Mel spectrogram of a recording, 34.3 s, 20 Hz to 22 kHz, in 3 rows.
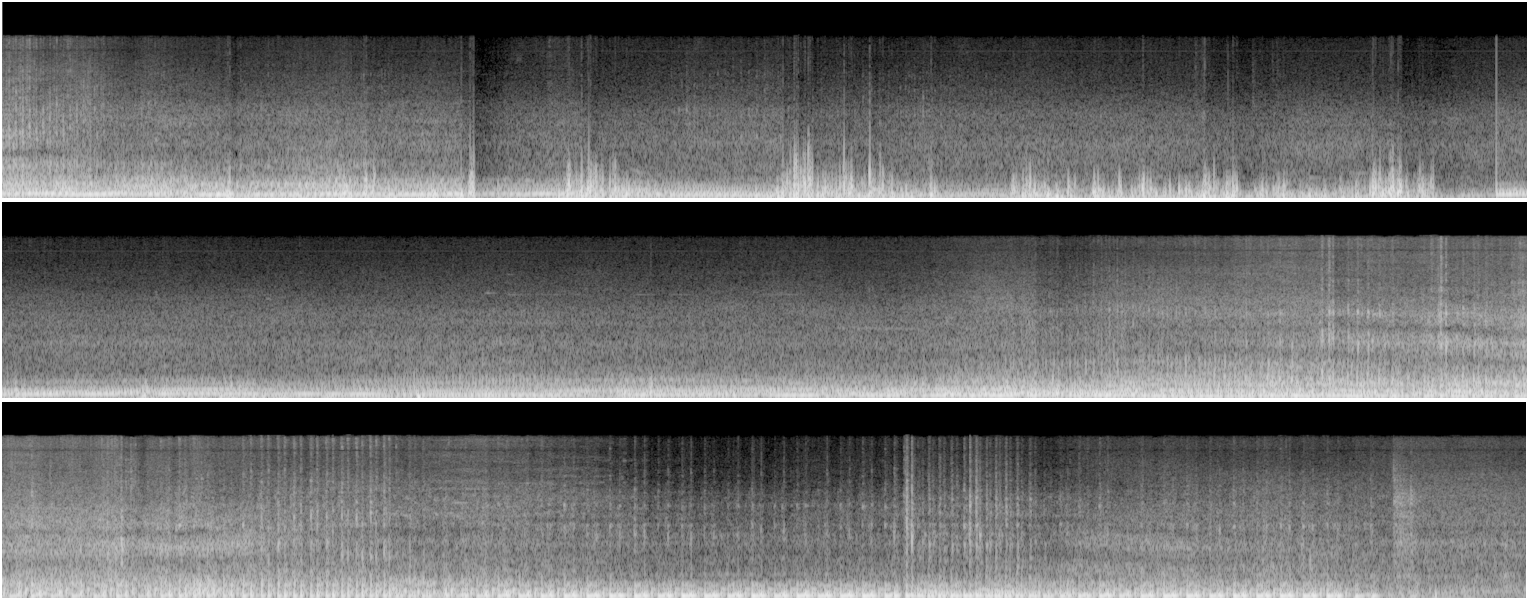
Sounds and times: Outside, urban or manmade: 0.0 - 34.3.

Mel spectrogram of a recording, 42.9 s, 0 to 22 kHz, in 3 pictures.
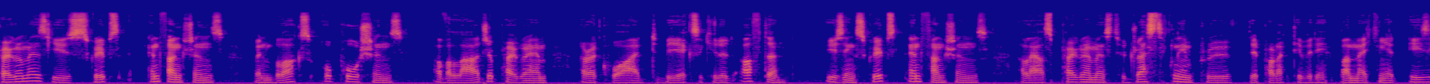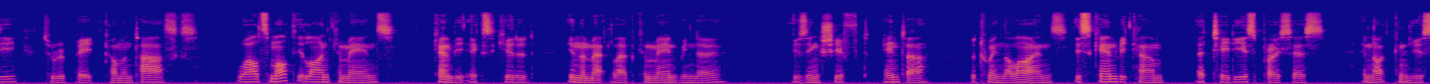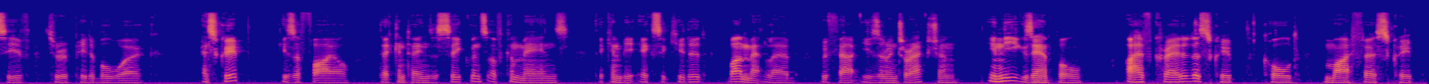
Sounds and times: Speech: 0.0 - 42.8.

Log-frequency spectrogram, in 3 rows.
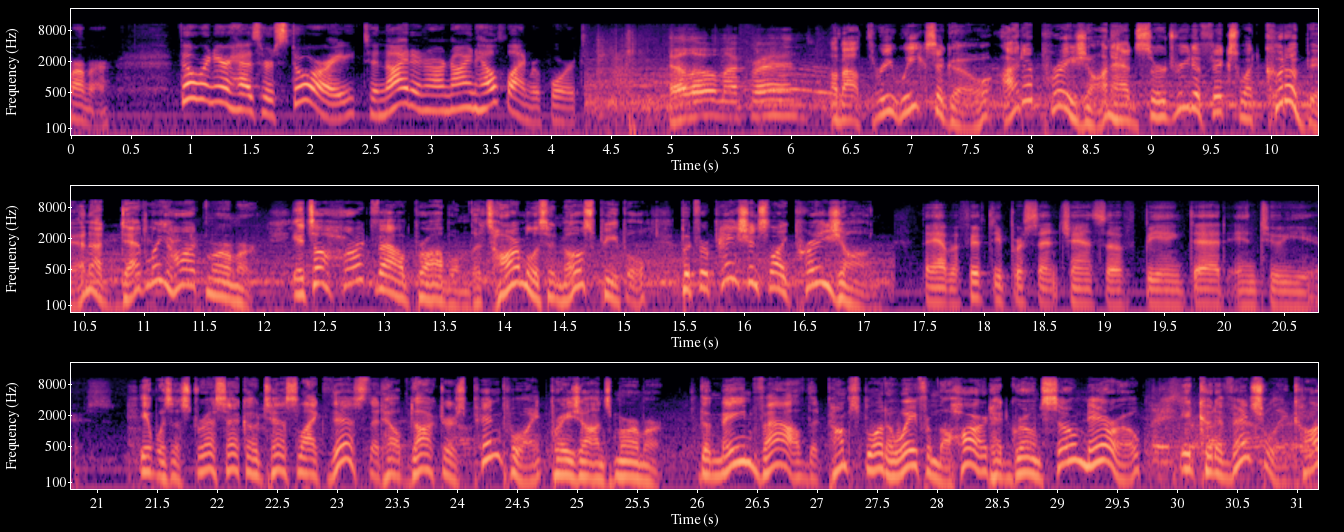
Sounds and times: Speech: 5.0 - 31.1.

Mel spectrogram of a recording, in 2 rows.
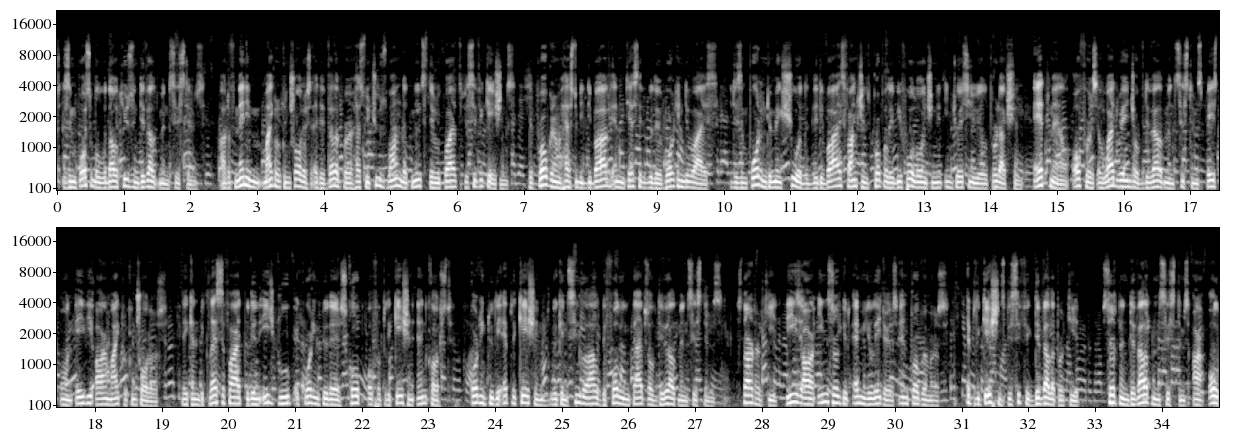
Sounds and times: Speech: 0.0 - 34.8.

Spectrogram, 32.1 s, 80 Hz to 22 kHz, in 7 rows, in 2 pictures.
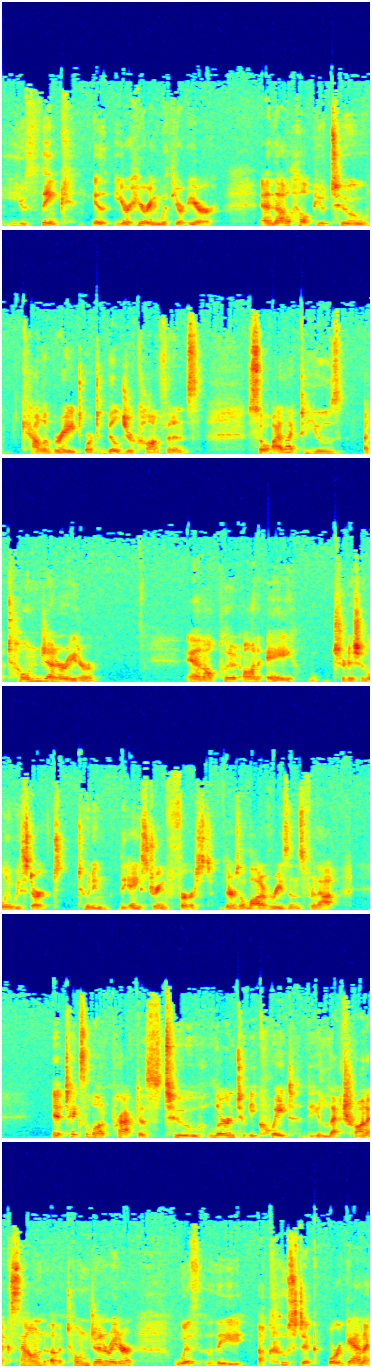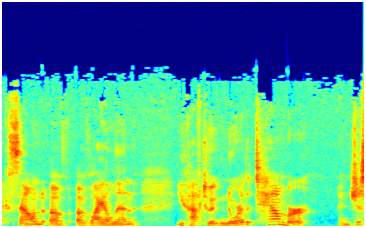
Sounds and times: Speech: 0.0 - 10.5, 11.5 - 18.2, 19.0 - 32.1.

